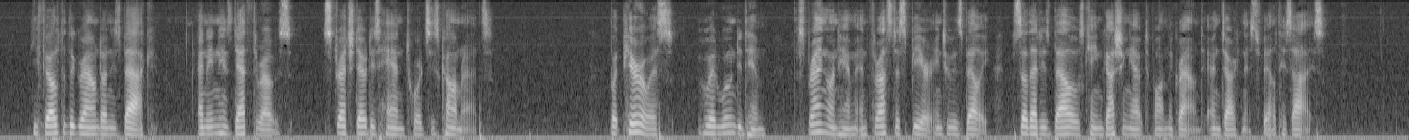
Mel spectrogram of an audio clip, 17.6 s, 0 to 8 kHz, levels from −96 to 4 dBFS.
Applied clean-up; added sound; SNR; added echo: none; none; none; none.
